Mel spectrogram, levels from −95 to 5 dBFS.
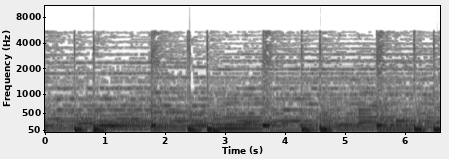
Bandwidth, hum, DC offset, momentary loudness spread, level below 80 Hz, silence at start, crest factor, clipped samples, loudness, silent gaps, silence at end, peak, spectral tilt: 5.8 kHz; none; under 0.1%; 5 LU; -16 dBFS; 0 s; 12 dB; under 0.1%; -13 LUFS; none; 0 s; 0 dBFS; -10.5 dB/octave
